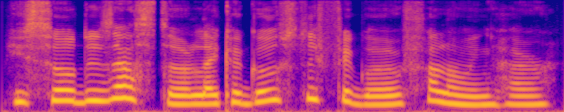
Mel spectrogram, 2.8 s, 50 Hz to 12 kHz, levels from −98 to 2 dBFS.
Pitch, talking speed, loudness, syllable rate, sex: 260 Hz, 190 wpm, -15 LUFS, 5.9 syllables/s, female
